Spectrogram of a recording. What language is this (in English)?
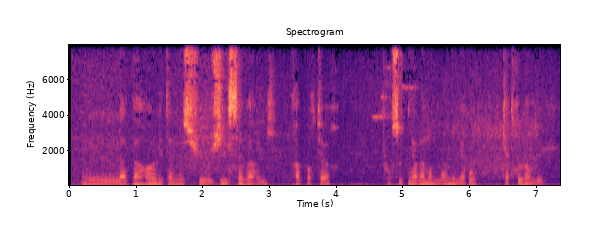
French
